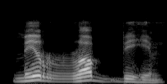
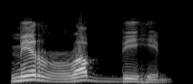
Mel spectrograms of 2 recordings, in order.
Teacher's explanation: nun bertemu dengan ra, mir nun tu tak ada langsung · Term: idgham bila gunnah kamil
